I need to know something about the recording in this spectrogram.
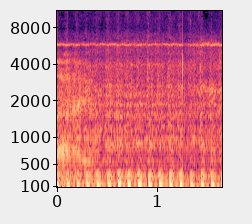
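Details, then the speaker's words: Motorcycle at idle with a thin, steady high whistle over an even putter. The owner suspects a worn coolant pump oil seal, which keeps oil and coolant apart, and plans to replace the seal and gaskets. The source is unconfirmed. "Ganito yung tunog lang sinasabi ko na pwedeng may tama na yung oil seal na ito. Kasi may oil seal din dito para hindi maghalo yung langis tsaka yung coolant."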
